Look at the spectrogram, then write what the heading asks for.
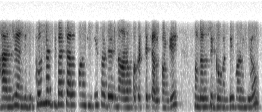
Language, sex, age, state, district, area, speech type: Punjabi, female, 30-45, Punjab, Mohali, urban, conversation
